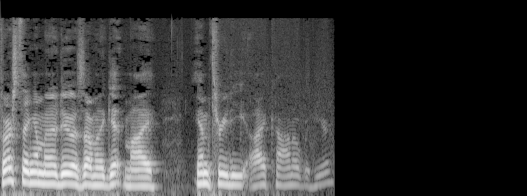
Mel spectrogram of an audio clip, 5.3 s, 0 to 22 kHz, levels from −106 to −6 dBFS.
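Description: From 2.11 s the fade-out picks up truncation distortion on a fade, with no dither and steps that fit roughly 8-bit resolution. From 2.43 s to the end it turns gritty.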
